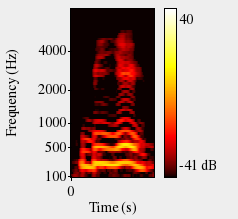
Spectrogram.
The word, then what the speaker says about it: billet: Let me repeat the words that have double L and are pronounced as y. Famille, coquillage, billet.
